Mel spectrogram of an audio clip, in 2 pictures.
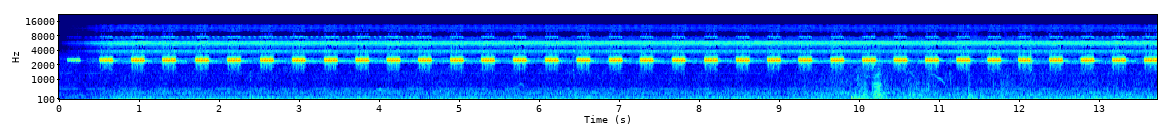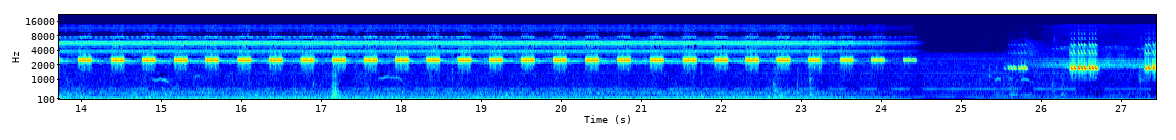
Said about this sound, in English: Snowy tree cricket, Acanthus fultoni. Songs of a warm male, followed by songs of a very cold male.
